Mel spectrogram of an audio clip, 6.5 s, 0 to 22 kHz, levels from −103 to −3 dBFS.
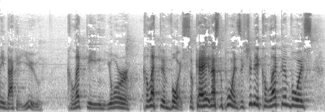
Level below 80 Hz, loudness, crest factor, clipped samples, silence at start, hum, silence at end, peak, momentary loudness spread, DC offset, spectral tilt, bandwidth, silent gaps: -76 dBFS; -25 LUFS; 24 dB; under 0.1%; 0 s; none; 0.1 s; -2 dBFS; 15 LU; under 0.1%; -4.5 dB/octave; 14.5 kHz; none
